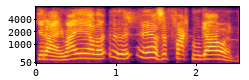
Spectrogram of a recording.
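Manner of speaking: hammed-up Aussie bloke saying g'day; Australian accent. Shown as a demonstration. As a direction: lay the Australian accent on thick. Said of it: "So you gotta say like that".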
